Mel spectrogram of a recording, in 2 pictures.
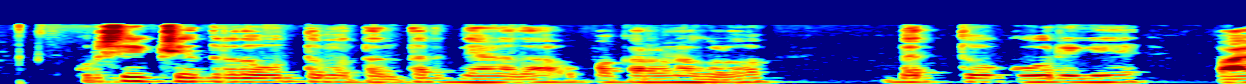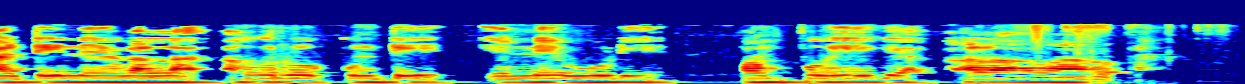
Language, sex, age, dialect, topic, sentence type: Kannada, male, 18-24, Dharwad Kannada, agriculture, statement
